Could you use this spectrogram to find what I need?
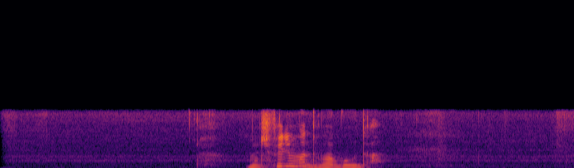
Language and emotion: Russian, neutral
